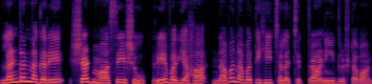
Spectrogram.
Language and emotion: Sanskrit, neutral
